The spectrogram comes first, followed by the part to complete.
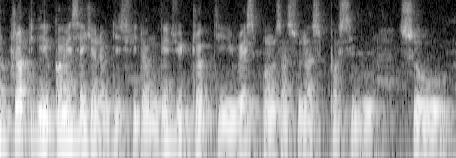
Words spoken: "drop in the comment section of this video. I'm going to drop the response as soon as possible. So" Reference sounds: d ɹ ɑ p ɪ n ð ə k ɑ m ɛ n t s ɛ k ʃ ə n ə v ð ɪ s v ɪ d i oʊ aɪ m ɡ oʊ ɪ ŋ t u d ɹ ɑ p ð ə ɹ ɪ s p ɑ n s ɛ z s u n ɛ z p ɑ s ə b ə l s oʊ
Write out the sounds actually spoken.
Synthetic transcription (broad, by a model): d ɹ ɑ p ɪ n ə k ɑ m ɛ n s ɛ k ʃ ə n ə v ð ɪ s f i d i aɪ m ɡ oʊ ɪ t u d ɹ ɑ p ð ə ɹ ɪ s p ɑ n s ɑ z s u n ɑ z p ɑ s ə b ə l s oʊ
